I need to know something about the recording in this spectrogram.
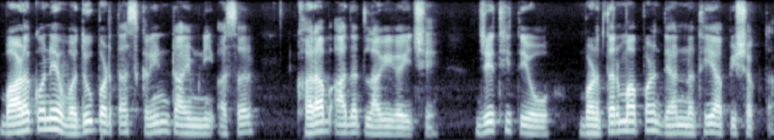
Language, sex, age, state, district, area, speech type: Gujarati, male, 18-30, Gujarat, Mehsana, rural, spontaneous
